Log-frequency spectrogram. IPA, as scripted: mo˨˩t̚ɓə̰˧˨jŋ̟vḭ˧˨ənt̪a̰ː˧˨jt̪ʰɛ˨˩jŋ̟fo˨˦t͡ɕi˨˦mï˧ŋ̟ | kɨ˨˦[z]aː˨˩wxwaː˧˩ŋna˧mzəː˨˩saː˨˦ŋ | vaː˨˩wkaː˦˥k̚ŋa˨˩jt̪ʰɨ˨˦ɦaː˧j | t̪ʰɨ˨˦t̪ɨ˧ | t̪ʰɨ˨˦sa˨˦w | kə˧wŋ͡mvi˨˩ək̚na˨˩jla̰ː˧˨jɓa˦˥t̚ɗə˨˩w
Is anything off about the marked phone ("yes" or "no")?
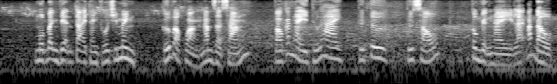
yes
